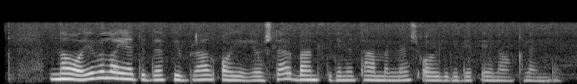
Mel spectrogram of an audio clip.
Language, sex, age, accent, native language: Uzbek, female, 19-29, Andijon, Uzbek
